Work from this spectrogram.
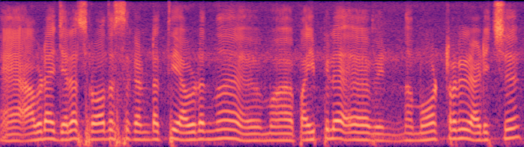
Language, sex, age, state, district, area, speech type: Malayalam, male, 45-60, Kerala, Thiruvananthapuram, urban, spontaneous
